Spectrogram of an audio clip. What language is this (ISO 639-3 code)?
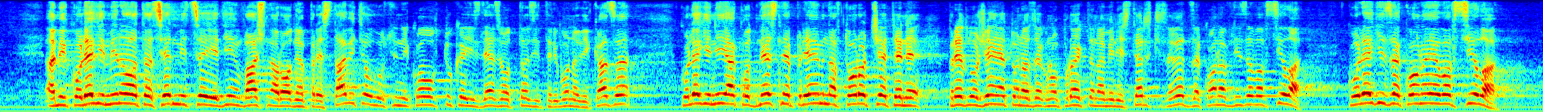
bul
